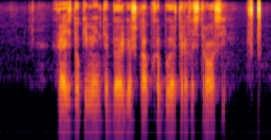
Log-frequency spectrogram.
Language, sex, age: Afrikaans, male, 20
